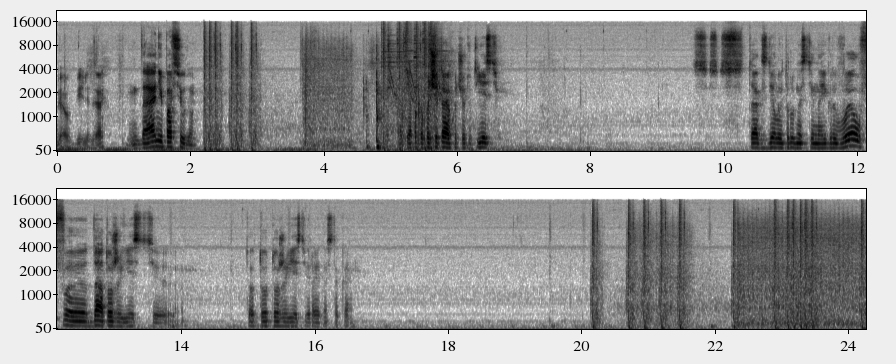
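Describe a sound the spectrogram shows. Gunshots crack in short bursts.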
